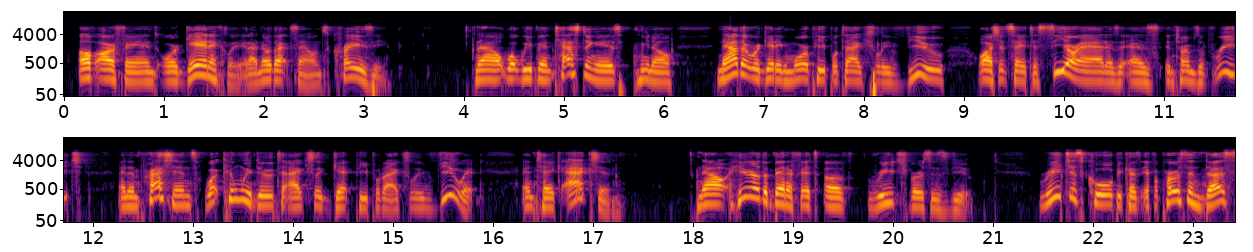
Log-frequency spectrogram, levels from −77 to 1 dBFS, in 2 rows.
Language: English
